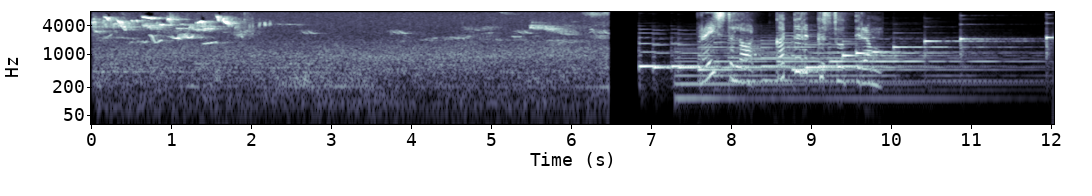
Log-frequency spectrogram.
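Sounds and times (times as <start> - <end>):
birds chirping: 0.1 - 6.5.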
